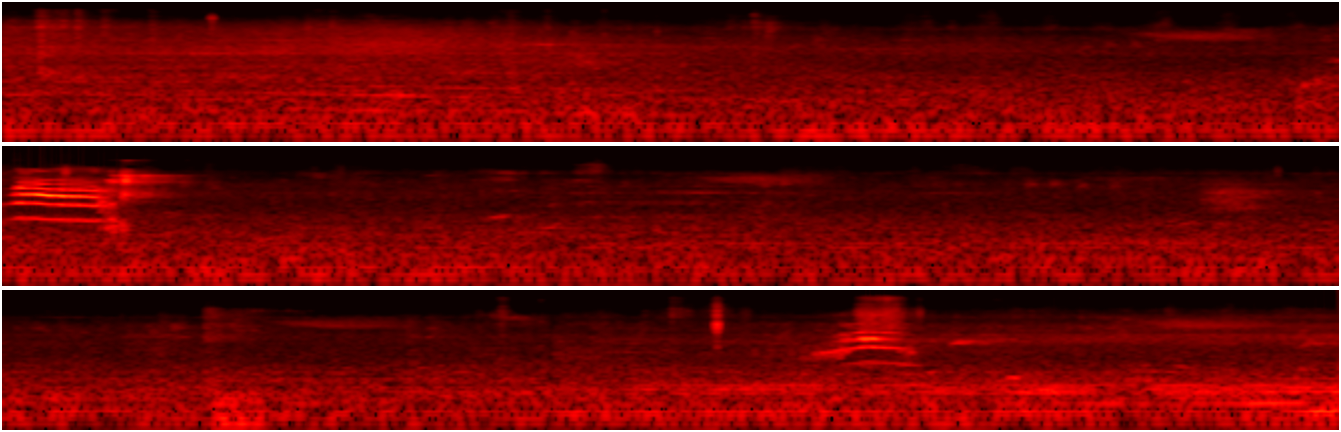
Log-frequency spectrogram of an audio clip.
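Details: Loving male street cat, friendly enough to jump on a shoulder without claws, gives two clear, bright meows about ten seconds apart against quiet low outdoor hum.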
